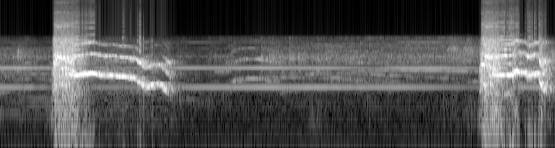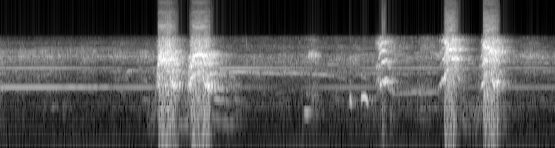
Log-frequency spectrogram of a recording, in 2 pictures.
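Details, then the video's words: Pet dog Brownie answering a tornado siren test with a falling, quavering howl, followed by several sharp loud outbursts spaced a few seconds apart, all over the constant siren hum. "My dog brownie howling at tornado siren"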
